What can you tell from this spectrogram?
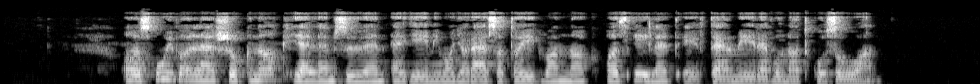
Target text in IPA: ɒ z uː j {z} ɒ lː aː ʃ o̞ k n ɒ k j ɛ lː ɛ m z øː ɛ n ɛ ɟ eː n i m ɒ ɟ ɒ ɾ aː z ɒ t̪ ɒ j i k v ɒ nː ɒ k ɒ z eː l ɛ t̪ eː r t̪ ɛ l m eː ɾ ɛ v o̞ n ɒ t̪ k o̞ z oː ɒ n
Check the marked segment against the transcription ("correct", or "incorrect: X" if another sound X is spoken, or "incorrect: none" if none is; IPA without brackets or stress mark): incorrect: v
